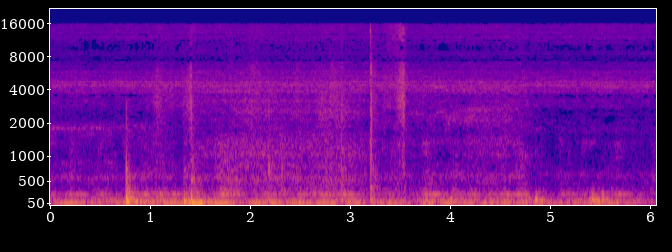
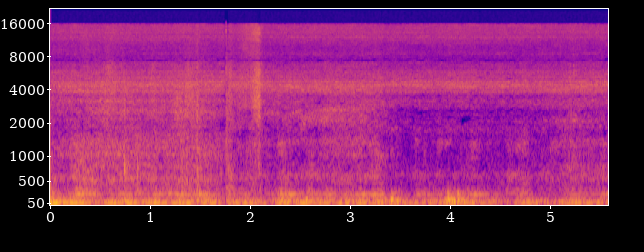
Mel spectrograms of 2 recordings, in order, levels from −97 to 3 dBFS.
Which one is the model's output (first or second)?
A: second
